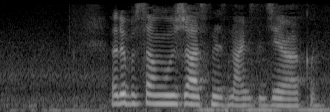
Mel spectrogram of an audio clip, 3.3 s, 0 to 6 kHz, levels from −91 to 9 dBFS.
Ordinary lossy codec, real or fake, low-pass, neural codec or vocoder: MP3, 32 kbps; fake; 5.4 kHz; autoencoder, 48 kHz, 32 numbers a frame, DAC-VAE, trained on Japanese speech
